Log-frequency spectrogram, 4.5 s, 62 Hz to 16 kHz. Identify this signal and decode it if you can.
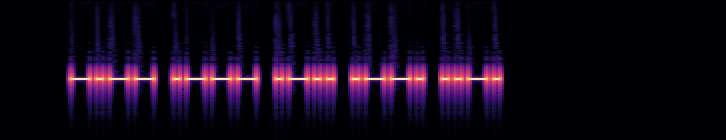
Morse code, heard as a keyed tone, about 30 wpm, 700 Hz. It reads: YJLPF
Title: Code Groups - 5 Letters - 30wpm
